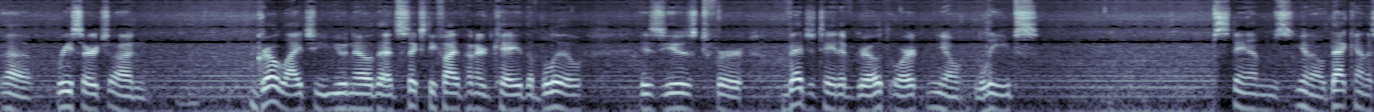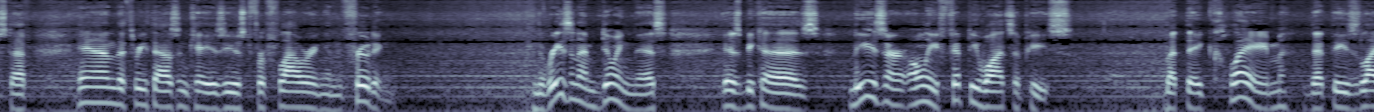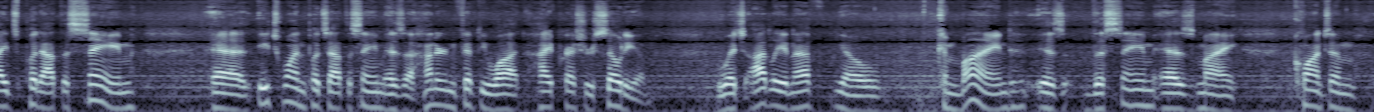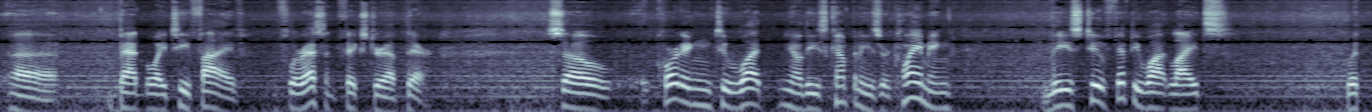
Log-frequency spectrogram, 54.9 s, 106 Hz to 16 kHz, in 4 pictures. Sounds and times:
Speech: 0.0s - 10.4s, 12.1s - 17.7s, 19.0s - 24.5s, 25.4s - 28.9s, 29.5s - 34.0s, 34.6s - 45.6s, 46.7s - 50.8s, 51.6s - 53.6s, 54.7s - 54.9s
Mechanical fan: 0.0s - 54.9s.

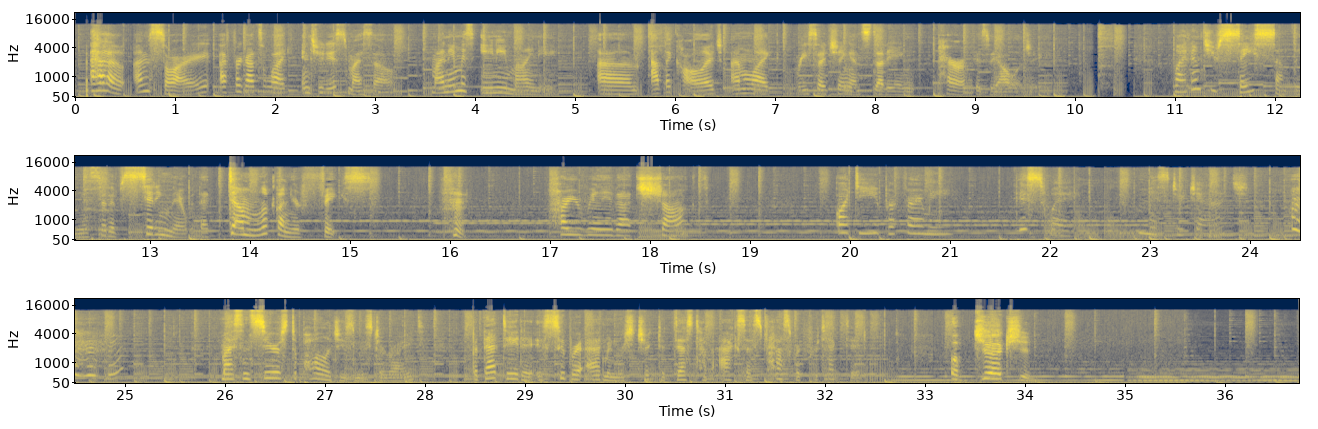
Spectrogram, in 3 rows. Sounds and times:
Music: 0.0s - 36.7s
Speech: 0.1s - 9.8s, 11.0s - 15.3s, 15.9s - 16.2s, 17.0s - 18.6s, 19.9s - 21.0s, 21.6s - 25.0s, 26.0s - 32.5s, 33.2s - 34.1s.

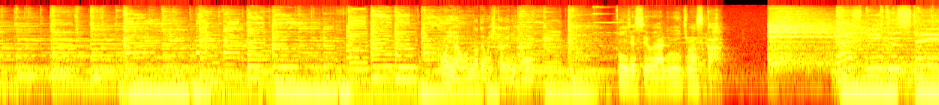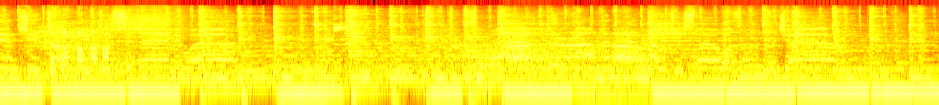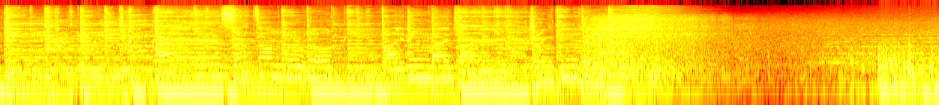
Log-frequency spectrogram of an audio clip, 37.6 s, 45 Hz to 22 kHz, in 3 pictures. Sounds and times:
Music: 0.0s - 8.6s, 10.2s - 33.6s.

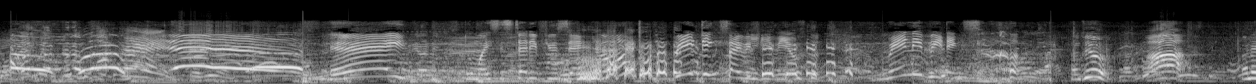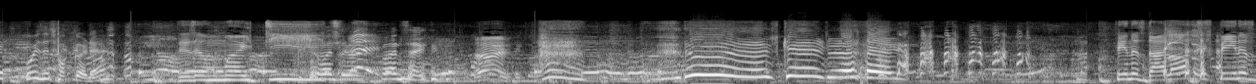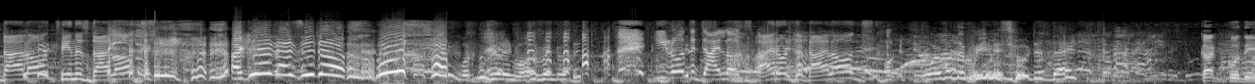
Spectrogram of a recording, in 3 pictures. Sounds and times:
Music: 0.0s - 10.7s, 11.9s - 37.6s
Conversation: 0.0s - 37.6s
Female speech, woman speaking: 4.7s - 8.0s, 8.8s - 10.5s, 31.7s - 33.8s
Male speech, man speaking: 9.8s - 18.0s, 18.6s - 26.7s, 27.4s - 30.9s, 32.4s - 37.6s.

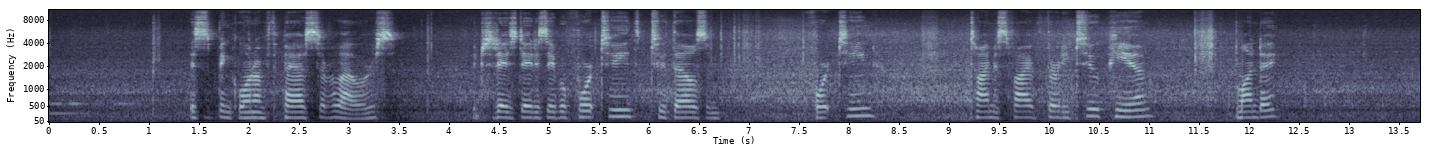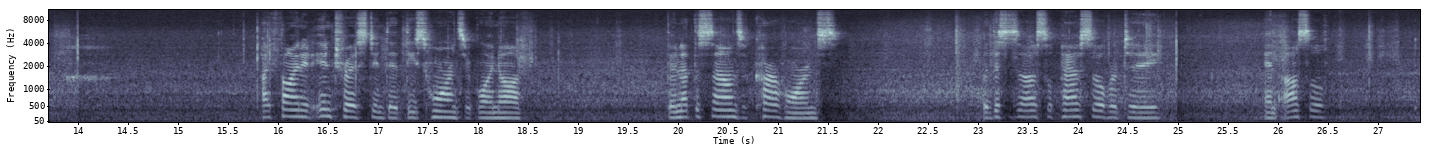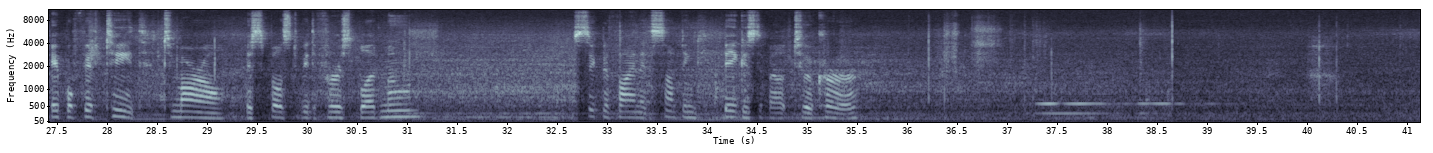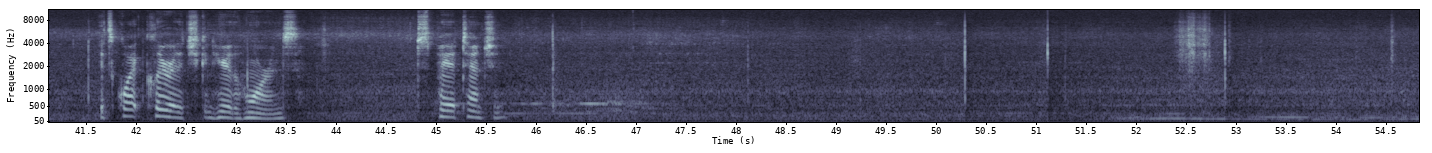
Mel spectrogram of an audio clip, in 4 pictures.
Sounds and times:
Speech: 1.4s - 3.5s, 4.2s - 6.8s, 7.6s - 8.4s, 9.2s - 11.1s, 11.8s - 12.4s, 15.8s - 18.6s, 19.9s - 21.7s, 23.0s - 24.9s, 25.8s - 26.5s, 27.4s - 31.2s, 32.7s - 35.6s, 41.6s - 43.7s, 44.8s - 45.7s.

